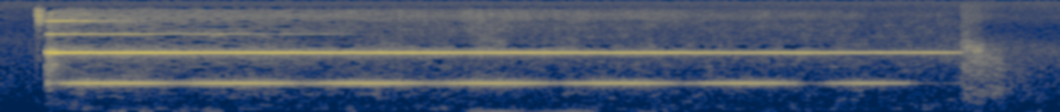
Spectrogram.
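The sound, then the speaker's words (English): A gong is struck once and rings with a clear, bright metallic tone that sustains for several seconds, fading slowly before being cut off. No voices accompany it. “Let's do a gong, I brought one.”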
